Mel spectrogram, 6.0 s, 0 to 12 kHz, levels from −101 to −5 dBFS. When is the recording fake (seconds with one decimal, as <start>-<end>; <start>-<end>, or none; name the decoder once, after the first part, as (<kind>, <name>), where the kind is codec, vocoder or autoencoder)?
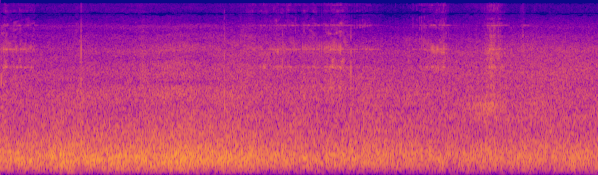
none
